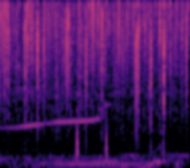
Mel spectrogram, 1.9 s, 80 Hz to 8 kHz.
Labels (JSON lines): {"label": "biophony", "recorder": "SoundTrap 300"}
